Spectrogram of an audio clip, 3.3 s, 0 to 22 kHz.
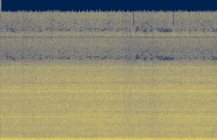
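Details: Kawasaki ZRX1100 at a steady cruise around 4,000 rpm: a deep, smooth engine drone with no buzz or rattle on top. This is after finding and fixing a loose screw, identified as the headlight adjuster bolt, which had caused the 4k rpm rattle.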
